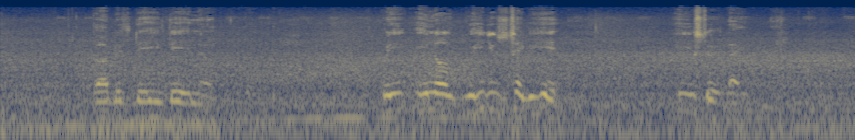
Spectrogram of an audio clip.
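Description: An elderly man speaks in a low, tense voice close by.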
